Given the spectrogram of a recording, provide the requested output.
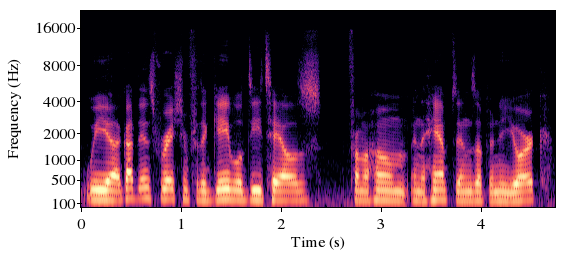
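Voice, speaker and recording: A man's voice: on the high side, little pitch movement, fairly quick, clear, resonant tone. A man in his thirties, a home designer, giving a semi-scripted tour to camera on a lapel mic, friendly and explanatory with a few fillers. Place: outdoors in front of a house, then indoors in rooms.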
